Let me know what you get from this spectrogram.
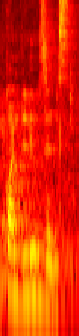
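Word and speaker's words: convulsions: इसकी correct pronunciation क्या होगी, कॉन्वल्यूजन्स, ठीक है, देख लीजिए, कॉन्वल्यूजन्स।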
